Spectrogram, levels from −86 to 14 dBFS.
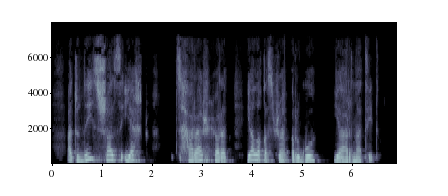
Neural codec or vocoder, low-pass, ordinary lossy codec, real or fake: none; 7.2 kHz; MP3, 48 kbps; real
